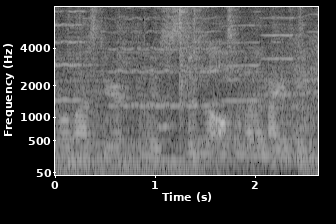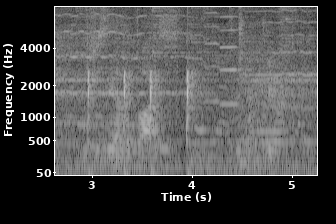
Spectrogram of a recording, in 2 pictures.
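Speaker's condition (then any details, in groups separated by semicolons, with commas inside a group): No condition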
